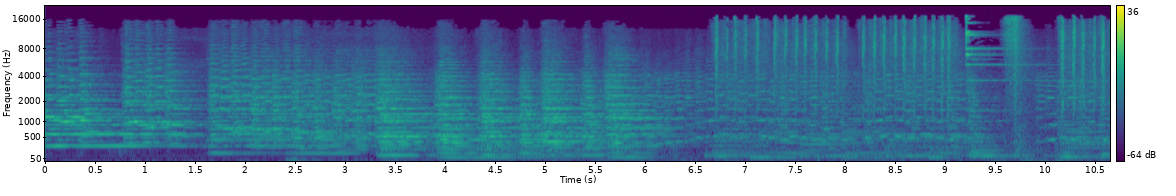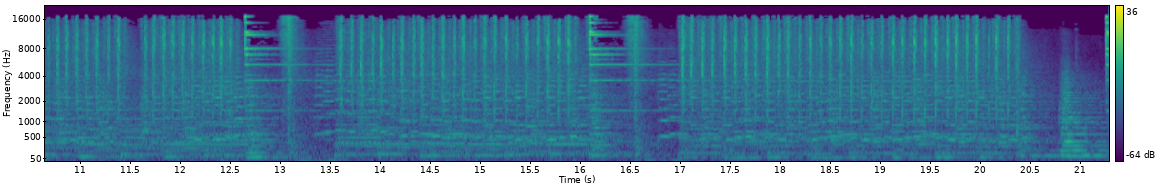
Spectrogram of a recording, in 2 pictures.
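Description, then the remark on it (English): An upbeat instrumental intro song plays loud and up front for about twenty seconds, with a steady driving beat, sharp percussive hits and dense layered melody, and no voices. “Cue that intro song.”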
